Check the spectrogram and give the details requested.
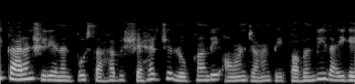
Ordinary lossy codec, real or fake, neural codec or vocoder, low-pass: none; fake; vocoder, 22.05 kHz, 80 mel bands, HiFi-GAN; 7.2 kHz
